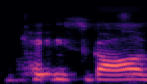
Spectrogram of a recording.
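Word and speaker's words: Katey Sagal: Katie Seagal, is that how you say her name?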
